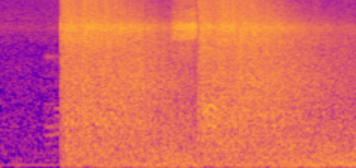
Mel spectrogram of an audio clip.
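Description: Double sonic booms from the two side boosters of a SpaceX Falcon Heavy rocket returning to Earth at launch pads: a sudden, loud, sharp blast breaks a quiet background, then a dense roaring rumble carries on without pause until the end.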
